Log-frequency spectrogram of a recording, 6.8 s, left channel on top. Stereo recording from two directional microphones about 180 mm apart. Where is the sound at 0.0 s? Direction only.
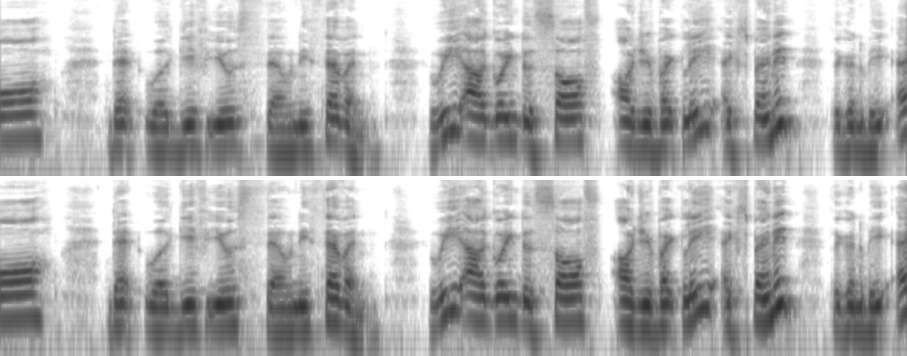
40° right (ahead or behind).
